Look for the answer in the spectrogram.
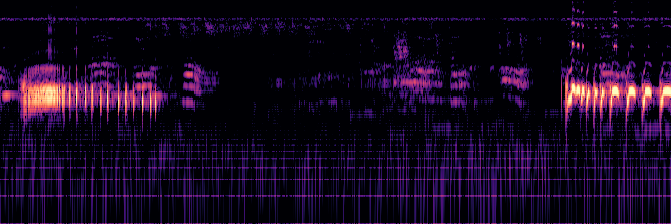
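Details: Zebra dove song on a training recording: a dense, buzzy burst of quick cooing pulses, then a quiet stretch with soft twittering, and finally a clear phrase of separate ringing coo notes.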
